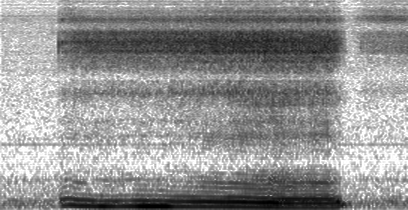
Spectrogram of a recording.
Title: Sleeping, snoring Miss Cookie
